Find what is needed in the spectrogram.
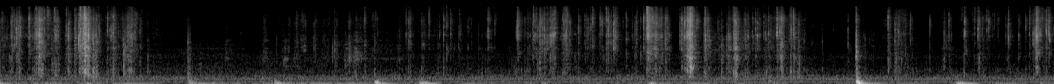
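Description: Crimped plastic-foil wrappers of 2021 Topps Heritage baseball card packs being torn open and crinkled by hand, in bursts of rustling near the start and again after about six seconds. A few soft knocks and one sharper thump about eight and a half seconds in, the loudest sound, as packs and cards are handled on the table.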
